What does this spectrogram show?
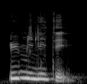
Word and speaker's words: humilité: Humilité. H muet ou H aspiré. Humilité. H muet ou aspiré. Super, donc c'est l'humilité. Donc c'est un H muet.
